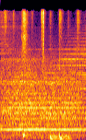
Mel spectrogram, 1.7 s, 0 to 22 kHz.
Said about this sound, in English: This is no special effect. This is 180 miles an hour. Some vital statistics for the true car fanatic. The engine has 12 cylinders, each of them with four valves. It develops almost 500 horsepower.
